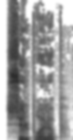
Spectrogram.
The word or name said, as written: sølvbryllup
